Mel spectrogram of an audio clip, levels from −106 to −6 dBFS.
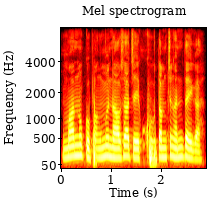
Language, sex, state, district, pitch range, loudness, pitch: Wancho, male, Arunachal Pradesh, Longding, 150-170 Hz, -15 LUFS, 155 Hz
